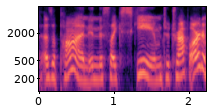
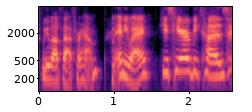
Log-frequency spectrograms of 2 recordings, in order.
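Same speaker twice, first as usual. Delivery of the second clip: usual speaking voice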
